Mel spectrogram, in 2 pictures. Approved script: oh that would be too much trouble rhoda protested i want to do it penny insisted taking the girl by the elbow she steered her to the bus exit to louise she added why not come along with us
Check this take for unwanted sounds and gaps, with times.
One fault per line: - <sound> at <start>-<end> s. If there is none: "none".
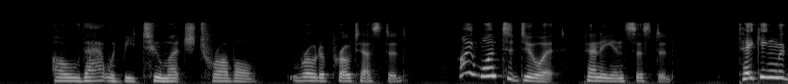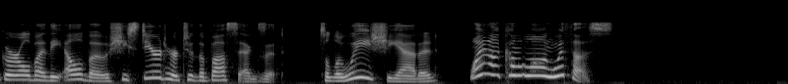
none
